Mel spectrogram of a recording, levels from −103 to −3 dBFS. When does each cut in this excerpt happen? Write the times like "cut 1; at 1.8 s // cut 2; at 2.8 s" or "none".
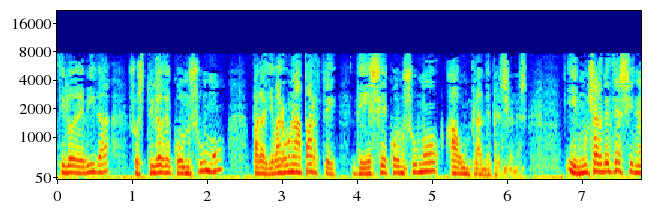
cut 1; at 3.9 s

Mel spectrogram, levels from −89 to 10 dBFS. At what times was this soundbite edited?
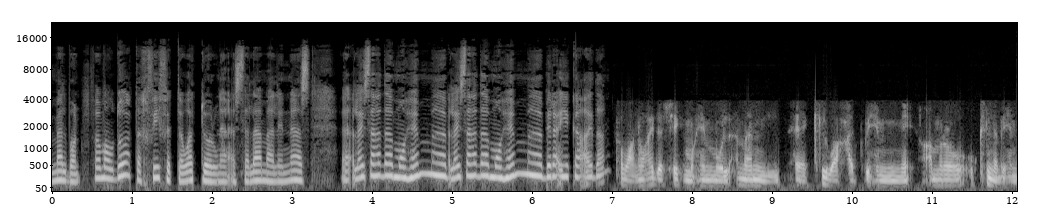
cut 1; at 2.1 s // cut 2; at 4.9 s // cut 3; at 7.0 s // cut 4; at 7.9 s // cut 5; at 10.2 s

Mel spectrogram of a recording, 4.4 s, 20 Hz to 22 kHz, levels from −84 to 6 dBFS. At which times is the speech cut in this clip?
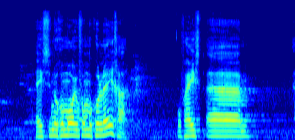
cut 1; at 1.2 s // cut 2; at 3.0 s

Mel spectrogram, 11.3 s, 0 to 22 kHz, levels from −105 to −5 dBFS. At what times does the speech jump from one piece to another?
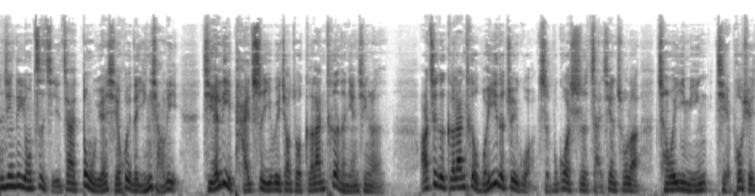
none

